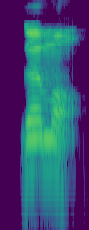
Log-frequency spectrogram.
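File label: "gemuk", Malay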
